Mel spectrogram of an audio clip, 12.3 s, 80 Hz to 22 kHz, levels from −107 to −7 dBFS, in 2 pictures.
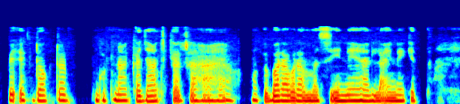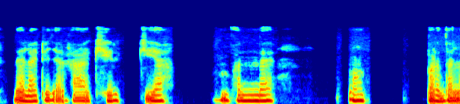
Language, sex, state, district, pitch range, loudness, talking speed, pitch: Hindi, female, Uttar Pradesh, Hamirpur, 200-225 Hz, -19 LUFS, 115 wpm, 215 Hz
